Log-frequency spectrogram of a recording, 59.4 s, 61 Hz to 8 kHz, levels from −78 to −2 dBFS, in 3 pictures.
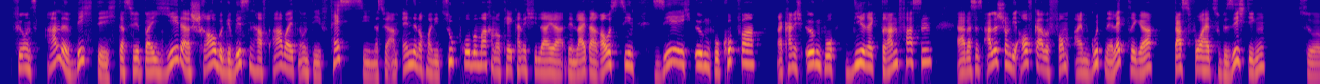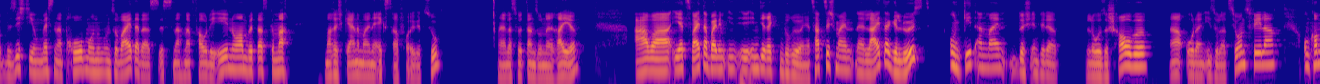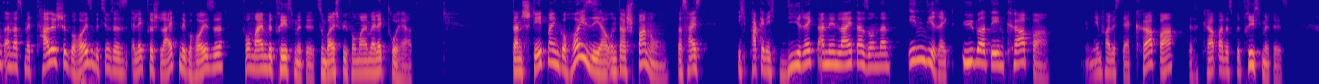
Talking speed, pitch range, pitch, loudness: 160 wpm, 115-175 Hz, 140 Hz, -31 LUFS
